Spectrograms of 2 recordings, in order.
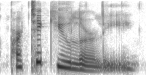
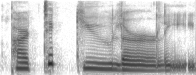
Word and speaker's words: particularly: one every time because there's a lot of syllables particularly particularly particularly don't forget any of the syllables you have to have all five particularly pudding i'll put something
